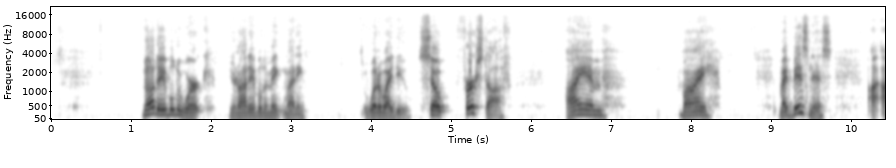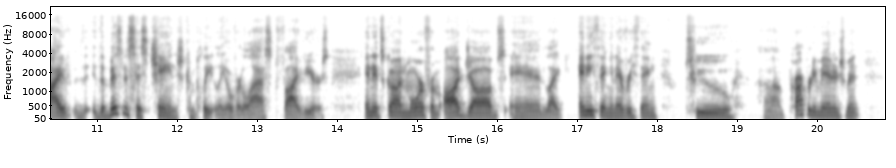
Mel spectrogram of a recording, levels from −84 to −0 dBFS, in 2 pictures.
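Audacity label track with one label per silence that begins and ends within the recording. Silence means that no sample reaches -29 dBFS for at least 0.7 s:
3.130000	3.990000	silence
5.600000	6.460000	silence
6.880000	7.910000	silence
8.200000	9.130000	silence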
